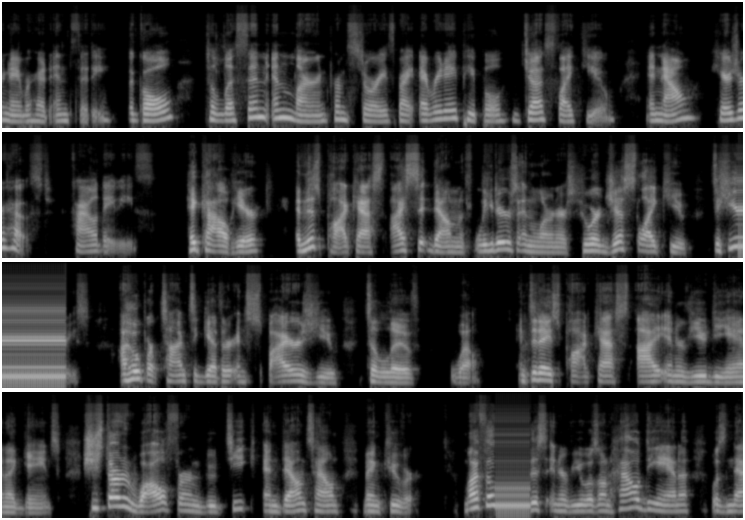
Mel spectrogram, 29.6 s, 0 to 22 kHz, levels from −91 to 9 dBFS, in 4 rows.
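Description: Throughout, the speech carries plainly audible Opus voice compression, its coarse hybrid coding sounding hoarse and slightly robotic, consistent with a bitrate around 16 kbps, with grainy, smeared upper bands on a spectrogram.

At 14.78–15.46 s and 27.18–27.52 s, a system hang loop repeats one 20 ms slice as a steady 50 Hz buzz. The waveform shows identical repeating cycles where roughly 0.7 s and 0.3 s of audio are lost.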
